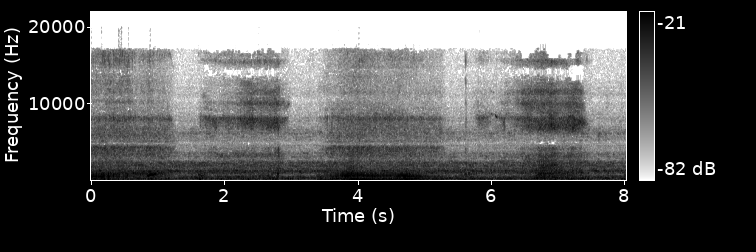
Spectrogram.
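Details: Person snoring in sleep before surgery: slow rumbling breaths with a low fluttering snore on the inhale, over steady background noise.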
